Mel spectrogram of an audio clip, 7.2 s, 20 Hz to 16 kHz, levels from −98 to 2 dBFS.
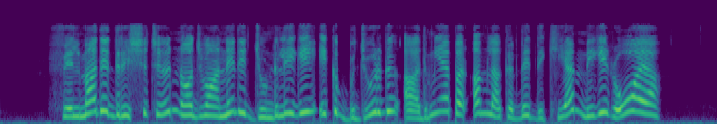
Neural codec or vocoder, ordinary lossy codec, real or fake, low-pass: none; MP3, 64 kbps; real; 7.2 kHz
